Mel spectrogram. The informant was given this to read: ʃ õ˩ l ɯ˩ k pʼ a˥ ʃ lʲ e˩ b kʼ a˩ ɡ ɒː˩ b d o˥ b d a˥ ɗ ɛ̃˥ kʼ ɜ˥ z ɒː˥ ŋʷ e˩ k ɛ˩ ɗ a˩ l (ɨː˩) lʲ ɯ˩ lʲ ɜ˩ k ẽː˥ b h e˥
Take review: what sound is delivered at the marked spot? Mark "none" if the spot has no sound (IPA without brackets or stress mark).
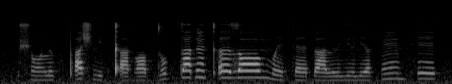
ɨ˩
